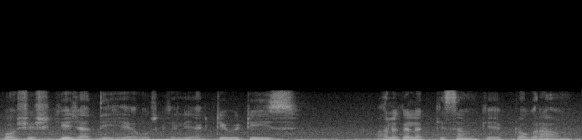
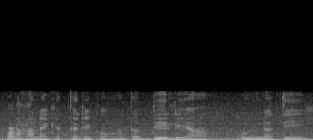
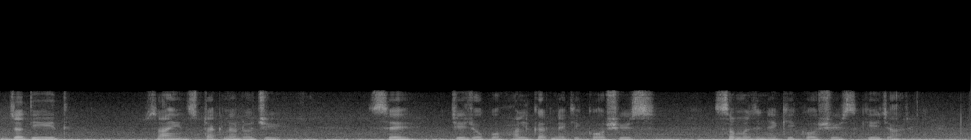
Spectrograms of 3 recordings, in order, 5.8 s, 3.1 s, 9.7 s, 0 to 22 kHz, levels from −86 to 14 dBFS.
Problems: constant background noise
